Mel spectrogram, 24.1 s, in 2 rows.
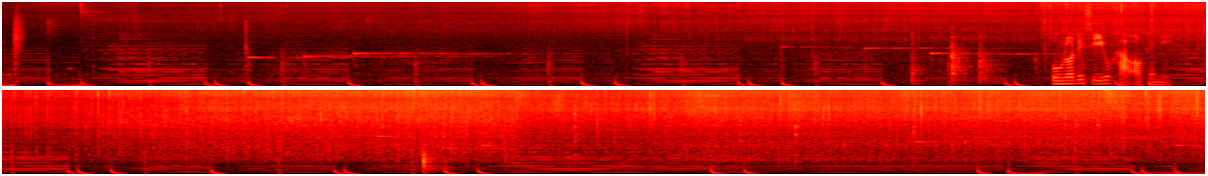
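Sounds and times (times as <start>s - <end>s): mushrooms sizzling in oil: 0.3s - 24.0s.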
